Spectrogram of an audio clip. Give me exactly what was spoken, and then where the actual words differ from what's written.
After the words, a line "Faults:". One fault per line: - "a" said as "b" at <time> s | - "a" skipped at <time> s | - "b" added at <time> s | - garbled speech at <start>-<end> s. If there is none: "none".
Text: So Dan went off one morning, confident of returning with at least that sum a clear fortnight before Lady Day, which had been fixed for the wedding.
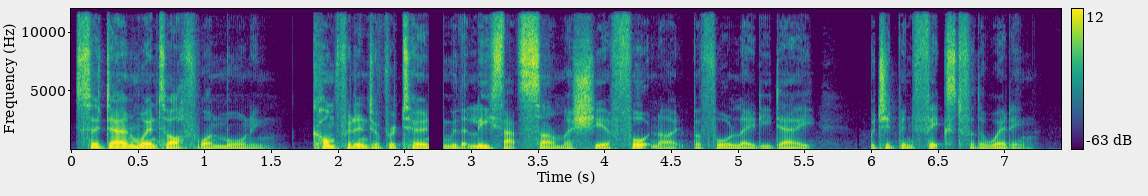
So Dan went off one morning, confident of returning with at least that sum a sheer fortnight before Lady Day, which had been fixed for the wedding.
Faults:
- "clear" said as "sheer" at 3.8 s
